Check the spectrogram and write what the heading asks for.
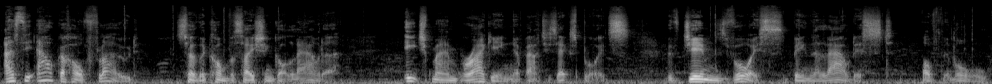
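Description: A man's voice: sits low, sing-song, a little slow, a little hiss or hum. A man co-hosting a podcast, trading playful banter and narrating folk tales expressively. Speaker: podcast co-host and storyteller.

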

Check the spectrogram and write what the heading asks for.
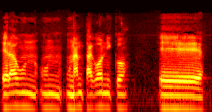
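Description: A man with a Mexican accent, an actor chatting as a guest and telling stories in a loose, relaxed way with restarts. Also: fairly low pitch, slow, clear, resonant tone, lo-fi sound. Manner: relaxed storytelling, fillers and restarts. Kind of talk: casual interview chat.

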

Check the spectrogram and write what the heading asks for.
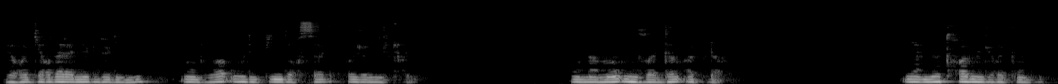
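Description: A man reading a novel aloud as an audiobook narrator, in an even, measured way, on a slightly dull recording. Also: lowish voice. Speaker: audiobook reader. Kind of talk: literary narration.

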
